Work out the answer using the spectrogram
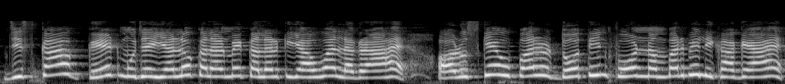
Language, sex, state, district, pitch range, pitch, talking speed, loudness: Hindi, female, Uttar Pradesh, Jyotiba Phule Nagar, 345-400 Hz, 370 Hz, 175 wpm, -10 LUFS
